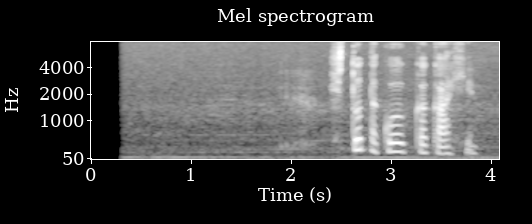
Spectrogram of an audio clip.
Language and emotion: Russian, neutral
